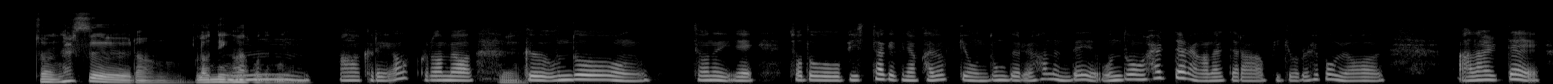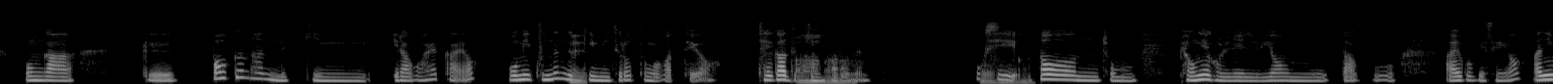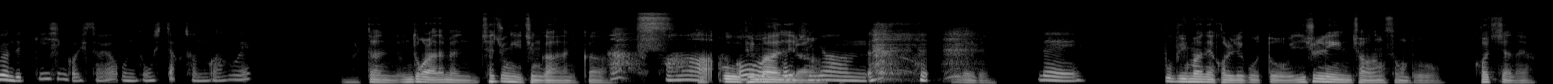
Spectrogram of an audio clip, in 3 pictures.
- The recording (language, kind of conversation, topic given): Korean, unstructured, 운동을 시작하지 않으면 어떤 질병에 걸릴 위험이 높아질까요?
- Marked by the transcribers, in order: other background noise; gasp; teeth sucking; laugh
